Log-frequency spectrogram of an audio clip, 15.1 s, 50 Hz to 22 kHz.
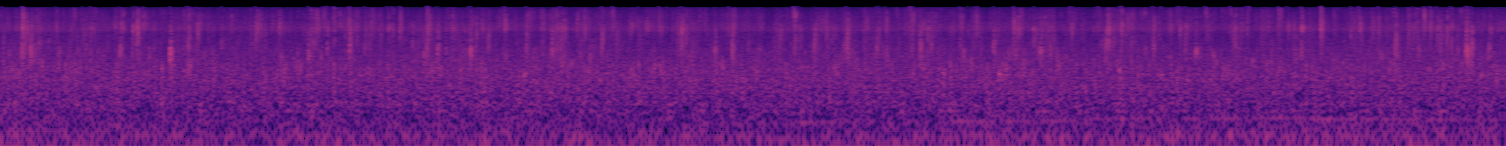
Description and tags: outside-rain-medium1
A medium rain as heard from outside on my front porch.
